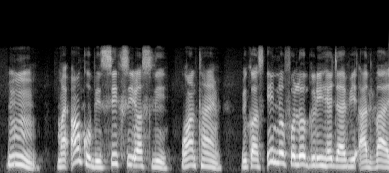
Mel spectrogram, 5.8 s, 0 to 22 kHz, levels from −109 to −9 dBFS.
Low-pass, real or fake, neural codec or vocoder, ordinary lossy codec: 7.2 kHz; fake; vocoder, 44.1 kHz, 128 mel bands, Pupu-Vocoder; none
